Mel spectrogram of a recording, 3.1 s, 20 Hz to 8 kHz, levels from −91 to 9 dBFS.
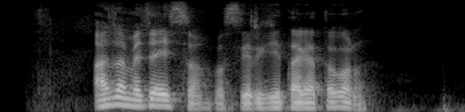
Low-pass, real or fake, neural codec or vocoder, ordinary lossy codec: none; real; none; none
